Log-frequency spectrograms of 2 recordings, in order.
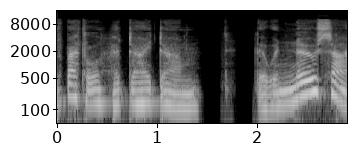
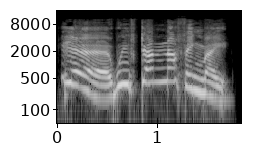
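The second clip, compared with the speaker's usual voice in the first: higher, louder cheeky protest; London sailor protesting innocence; indignant sailor; 14 semitones higher, 7 dB louder than usual. Acted. Ben's voice.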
